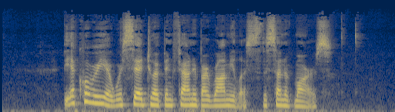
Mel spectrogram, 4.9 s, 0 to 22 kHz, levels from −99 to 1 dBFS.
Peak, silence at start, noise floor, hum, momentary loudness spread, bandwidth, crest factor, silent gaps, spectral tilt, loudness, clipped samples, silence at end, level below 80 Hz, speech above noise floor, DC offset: -2 dBFS; 0.8 s; -54 dBFS; none; 7 LU; 14.5 kHz; 18 dB; none; -4.5 dB/octave; -19 LUFS; under 0.1%; 0.8 s; -46 dBFS; 35 dB; under 0.1%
